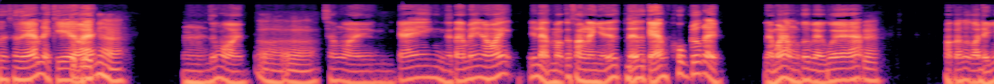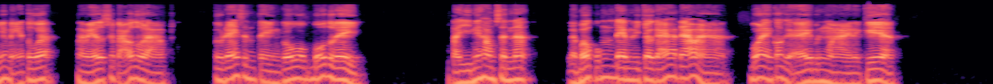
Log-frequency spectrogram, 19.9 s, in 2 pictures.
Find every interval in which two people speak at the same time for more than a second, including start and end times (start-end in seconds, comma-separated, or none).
none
